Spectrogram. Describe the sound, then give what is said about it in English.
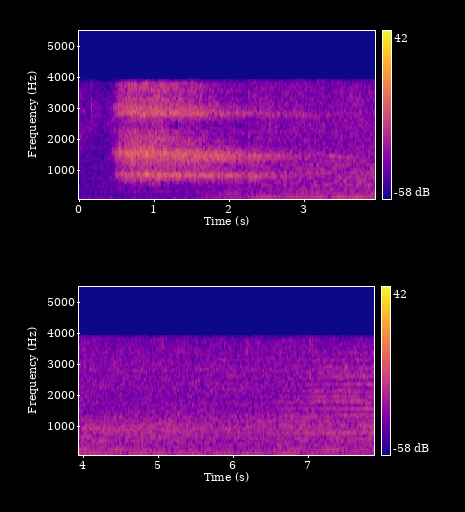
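Several people breathe in deeply together during a guided relaxation exercise, a faint, steady rush of air lasting for several seconds, with a ringing tone at the start that fades away. “Everyone take a big deep breath.”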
